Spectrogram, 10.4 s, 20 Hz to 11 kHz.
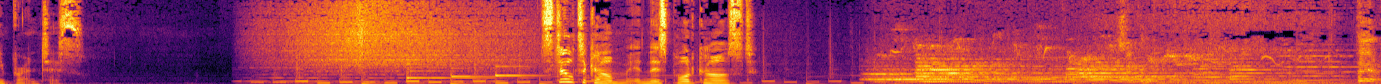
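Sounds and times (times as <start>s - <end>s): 
speech: 0.0s - 0.7s, 1.8s - 7.0s
church bells rung by bell ringers in a continuous peal: 6.5s - 10.3s.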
